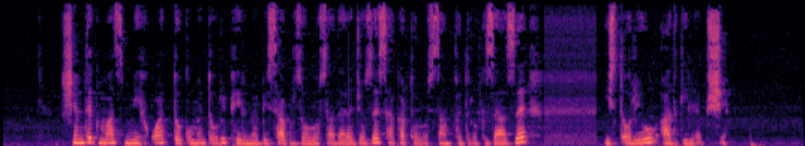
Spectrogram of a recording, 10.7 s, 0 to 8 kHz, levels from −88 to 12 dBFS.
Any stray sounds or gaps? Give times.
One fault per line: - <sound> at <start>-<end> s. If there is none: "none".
none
